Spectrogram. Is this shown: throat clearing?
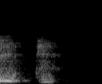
yes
